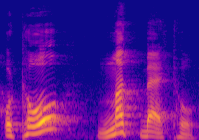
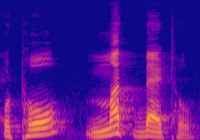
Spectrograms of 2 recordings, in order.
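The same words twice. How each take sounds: First: "उठो", then a clear pause, then "मत बैठो"; pause after उठो. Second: "उठो मत बैठो" read slowly in one breath, no break anywhere; read without a pause. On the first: Teacher showing students where the comma goes, a clear pause after उठो. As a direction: break the line after उठो as if there were a comma. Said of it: "हम एक कौमे का इस्तेमाल ना करेंगे". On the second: Teacher showing students the unpunctuated sentence, said slowly with no pause. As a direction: run उठो मत बैठो together slowly, no comma. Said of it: "मेरे पास एक जुमला है". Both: Shown as a demonstration.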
